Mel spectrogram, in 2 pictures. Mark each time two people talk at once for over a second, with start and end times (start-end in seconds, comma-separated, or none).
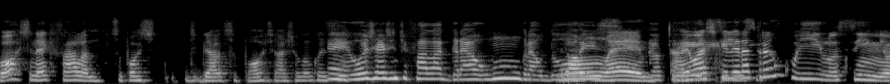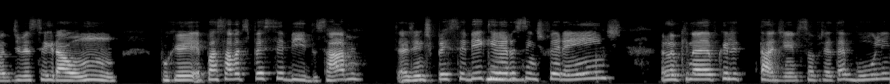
5.5-7.6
